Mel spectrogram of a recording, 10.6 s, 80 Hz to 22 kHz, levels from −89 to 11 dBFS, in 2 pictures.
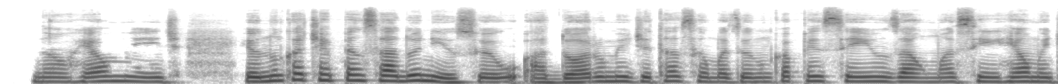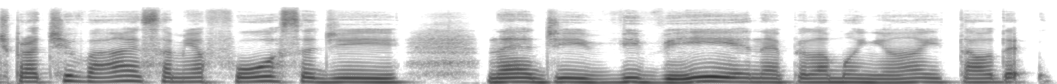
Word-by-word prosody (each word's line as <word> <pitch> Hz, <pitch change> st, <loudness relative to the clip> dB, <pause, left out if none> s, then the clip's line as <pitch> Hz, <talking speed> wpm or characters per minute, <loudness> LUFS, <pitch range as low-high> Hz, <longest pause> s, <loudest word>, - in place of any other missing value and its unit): Não, 200 Hz, -1 st, -5 dB
realmente. 205 Hz, -2 st, -3 dB, 0.3 s
Eu 205 Hz, -, +3 dB
nunca 245 Hz, +6 st, +1 dB
tinha 270 Hz, -1 st, -1 dB
pensado 250 Hz, -2 st, +2 dB
nisso, 190 Hz, -6 st, 0 dB
eu 190 Hz, 0 st, 0 dB
adoro 180 Hz, +3 st, 0 dB
meditação, 215 Hz, 0 st, -2 dB
mas 195 Hz, -1 st, -4 dB
eu 195 Hz, -, -2 dB
nunca 195 Hz, +3 st, -4 dB
pensei 220 Hz, -1 st, -1 dB
em 215 Hz, -, -1 dB
usar 205 Hz, -1 st, 0 dB
uma, 195 Hz, +1 st, -6 dB
assim, 200 Hz, +1 st, -2 dB
realmente 205 Hz, -1 st, -2 dB
para 200 Hz, -, +1 dB
ativar 210 Hz, +2 st, 0 dB
essa 220 Hz, -3 st, -1 dB
minha 195 Hz, +1 st, -4 dB
força 195 Hz, +2 st, 0 dB
de, 180 Hz, 0 st, +1 dB, 0.4 s
né, 190 Hz, +1 st, +3 dB
de 180 Hz, 0 st, +2 dB
viver, 190 Hz, +3 st, +5 dB
né, 180 Hz, -1 st, -1 dB
pela 180 Hz, 0 st, -2 dB
manhã 175 Hz, 0 st, -1 dB
e 180 Hz, -1 st, -4 dB
tal, 180 Hz, 0 st, -3 dB
dé 190 Hz, +1 st, -4 dB
195 Hz, 195 wpm, -22 LUFS, 180-215 Hz, 0.4 s, viver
